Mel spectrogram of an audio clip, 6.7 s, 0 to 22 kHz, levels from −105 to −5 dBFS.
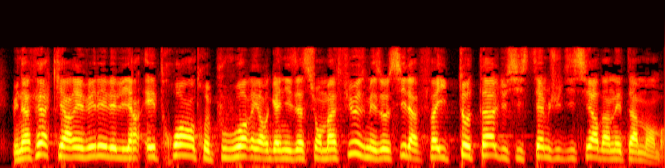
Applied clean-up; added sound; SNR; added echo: none; none; none; none.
